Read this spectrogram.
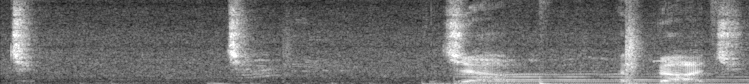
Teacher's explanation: Air is blocked with tongue just beyond the alveolar ridge. Post alveolars gain, then release a fricative.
